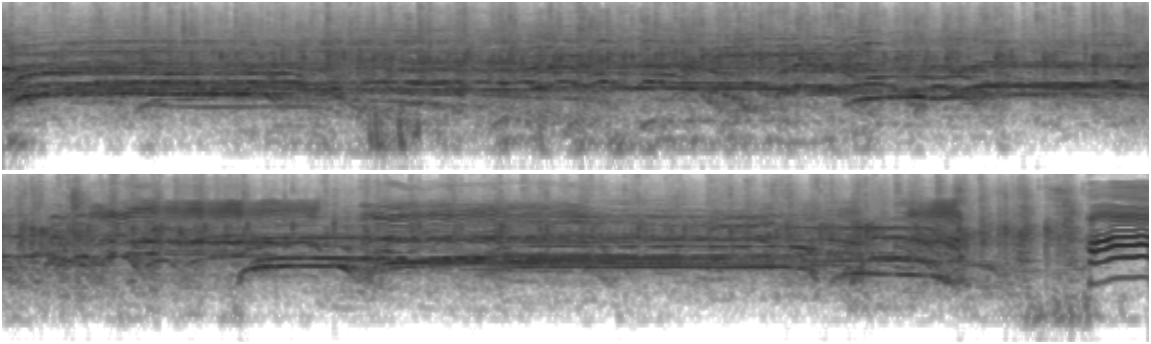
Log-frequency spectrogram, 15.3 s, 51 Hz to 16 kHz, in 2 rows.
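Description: An audience at 21 Soho claps and cheers loudly and steadily as the host of the evening is welcomed to the stage at the Fuck It Up Comedy Club (Femmes of Color Comedy Club), with whoops and shouting voices mixed into the dense, sustained applause that continues without a break.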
